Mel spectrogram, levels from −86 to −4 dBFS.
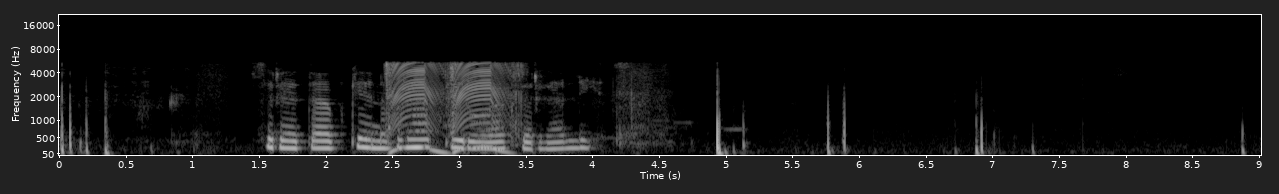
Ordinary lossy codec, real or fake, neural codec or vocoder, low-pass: none; real; none; 5.4 kHz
